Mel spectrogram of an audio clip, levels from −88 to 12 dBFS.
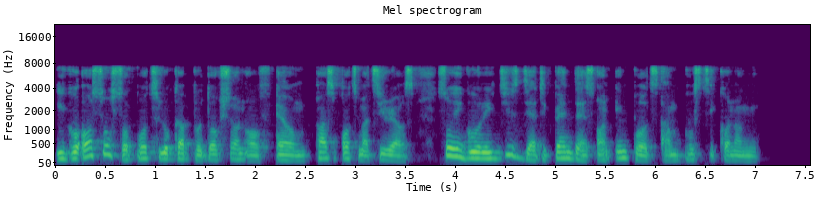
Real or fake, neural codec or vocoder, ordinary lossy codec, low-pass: fake; codec, 16 kHz, 4 kbps, FunCodec, trained on LibriTTS, 50 frames a second; none; 7.2 kHz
